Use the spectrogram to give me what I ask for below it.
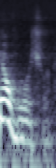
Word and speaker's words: Yahushua: E é por isso que eu pronuncio o nome Yahushua.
